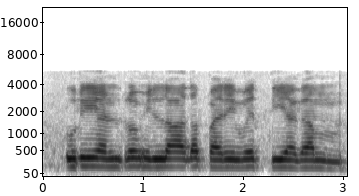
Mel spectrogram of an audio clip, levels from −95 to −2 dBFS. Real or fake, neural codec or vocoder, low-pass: fake; codec, 16 kHz, 4 kbps, FunCodec, trained on Chinese and English, 50 frames a second; 5.4 kHz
